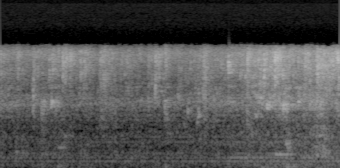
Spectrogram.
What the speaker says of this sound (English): gotta wash whatever's left off my fingers so that I can actually hold stuff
